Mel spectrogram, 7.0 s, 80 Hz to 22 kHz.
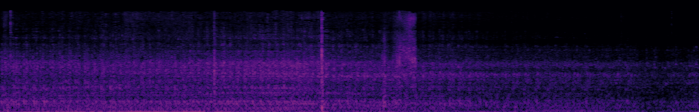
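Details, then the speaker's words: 1999 Ford F-250 7.3 Power Stroke diesel after repairs: low, steady idle around two to three beats a second with no stumbling; engine keeps running normally. "all right so we've been running about 10 minutes now all right so now our ipr is real low which is good our injection pressure is 540 to 550. it's looking good"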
